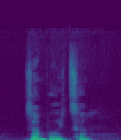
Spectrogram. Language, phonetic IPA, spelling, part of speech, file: Polish, [zaˈbujt͡sa], zabójca, noun, LL-Q809 (pol)-zabójca.wav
